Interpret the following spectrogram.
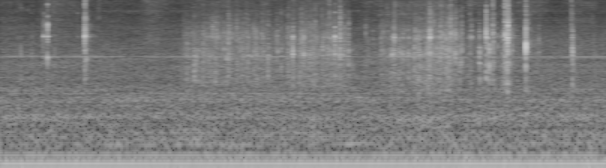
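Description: Light clicks and rattles of toy trains being pushed by hand along a wooden track, over a steady low hum.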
